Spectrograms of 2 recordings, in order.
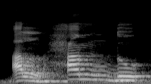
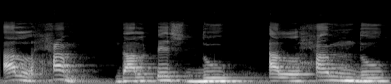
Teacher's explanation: তাই আমরা একটু খেয়াল করে পড়ব। হাম না, আলহামদু গলার ভিতর থেকে চাপ দিয়ে আসবে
